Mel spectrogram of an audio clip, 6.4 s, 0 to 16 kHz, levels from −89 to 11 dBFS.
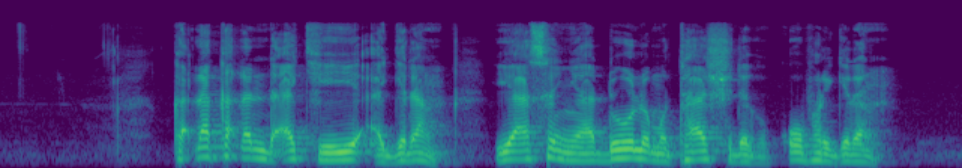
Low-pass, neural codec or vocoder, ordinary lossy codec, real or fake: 9.9 kHz; none; none; real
